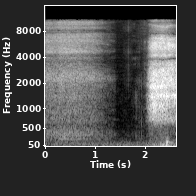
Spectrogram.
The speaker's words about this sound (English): Okay, I'm gonna breathe, and I'm gonna calm down, right? Wait, let's breathe with me, ready? One, two, three.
